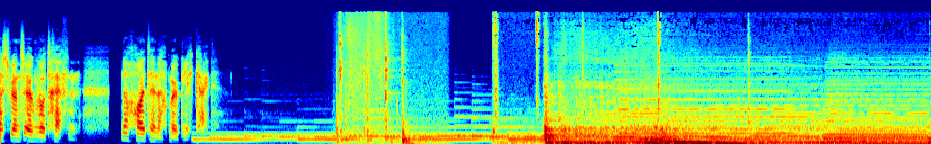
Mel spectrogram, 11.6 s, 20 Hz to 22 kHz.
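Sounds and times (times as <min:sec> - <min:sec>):
speech: 0:00.0 - 0:02.8
car engine turning over and rumbling as the vehicle moves off: 0:06.7 - 0:10.9.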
